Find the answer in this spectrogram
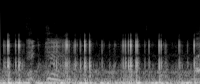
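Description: Steady low road and engine rumble inside a moving car's cabin, with irregular light ticks and rattles over it; a throat-clear comes at the very end.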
